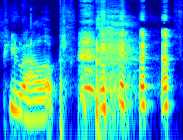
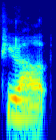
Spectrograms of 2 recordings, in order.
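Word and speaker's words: Puyallup: It's Pew Alip. It is spelled pull you up. Yep. But it's pronounced puallop.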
